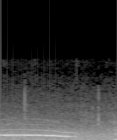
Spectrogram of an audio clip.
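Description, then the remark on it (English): An owl hoots at night among trees and bushes, a single drawn-out hoot with a steady tone that slides slightly downward as it fades, heard alone against quiet night air with no one speaking. “Sounds like an owl or something.”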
